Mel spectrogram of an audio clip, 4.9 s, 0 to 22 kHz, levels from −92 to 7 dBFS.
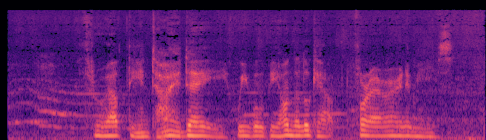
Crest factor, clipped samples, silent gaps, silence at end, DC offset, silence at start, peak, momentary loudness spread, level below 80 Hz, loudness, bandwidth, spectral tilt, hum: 18 dB; under 0.1%; none; 0 s; under 0.1%; 0.1 s; -6 dBFS; 14 LU; -46 dBFS; -23 LUFS; 16.5 kHz; -5.5 dB/octave; none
